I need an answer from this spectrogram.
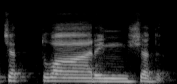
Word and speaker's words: चत्वारिंशत्: I found many people are a little bit difficult in pronouncing Chatvarimshat. Repeat again. Chatvarimshat. You know, Spets is called as Chatvaram.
